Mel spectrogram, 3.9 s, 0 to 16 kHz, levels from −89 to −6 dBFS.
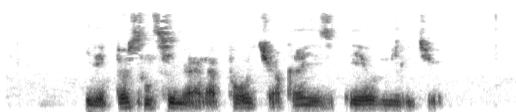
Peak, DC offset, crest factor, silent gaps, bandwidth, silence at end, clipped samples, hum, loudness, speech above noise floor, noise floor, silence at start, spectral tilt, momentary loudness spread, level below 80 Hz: -10 dBFS; under 0.1%; 16 dB; none; 11 kHz; 0.6 s; under 0.1%; none; -26 LUFS; 49 dB; -74 dBFS; 0.65 s; -5 dB/octave; 9 LU; -62 dBFS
